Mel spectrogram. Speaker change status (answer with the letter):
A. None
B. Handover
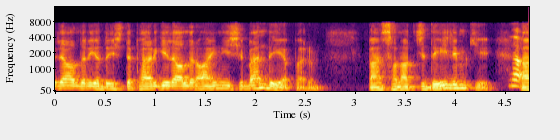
A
